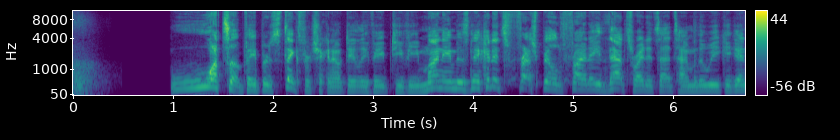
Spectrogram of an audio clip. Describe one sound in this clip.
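A bearded man speaks with animation, close to a microphone.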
